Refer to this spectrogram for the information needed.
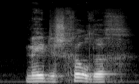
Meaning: complicit, accessory
- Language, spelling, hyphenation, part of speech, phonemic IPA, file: Dutch, medeschuldig, me‧de‧schul‧dig, adjective, /ˈmeː.dəˌsxʏl.dəx/, Nl-medeschuldig.ogg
